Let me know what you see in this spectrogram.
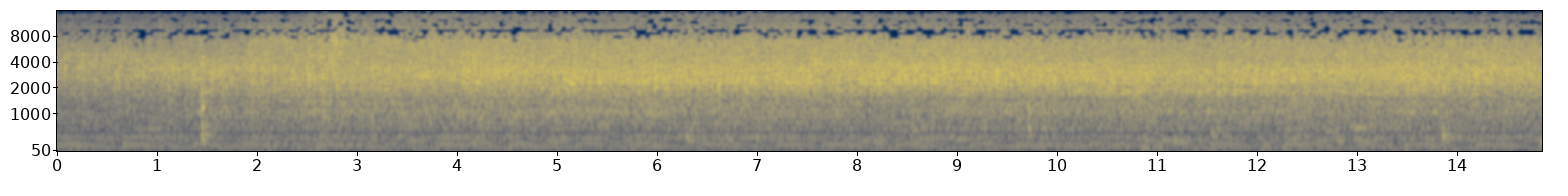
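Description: Marinated chicken pieces shallow-frying in hot oil in a nonstick pan, sizzling steadily as they are turned over, with a couple of light clicks from the metal tongs early on against the pan.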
